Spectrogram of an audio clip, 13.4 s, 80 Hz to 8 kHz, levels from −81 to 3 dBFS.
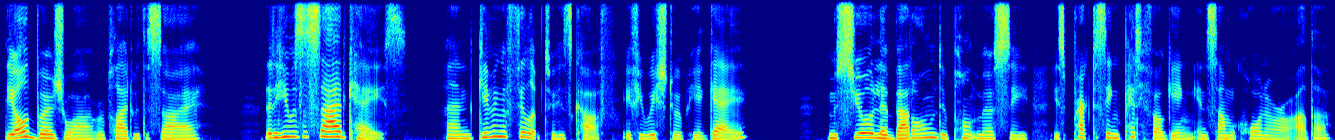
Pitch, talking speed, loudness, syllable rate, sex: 210 Hz, 175 wpm, -22 LUFS, 4.9 syllables/s, female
